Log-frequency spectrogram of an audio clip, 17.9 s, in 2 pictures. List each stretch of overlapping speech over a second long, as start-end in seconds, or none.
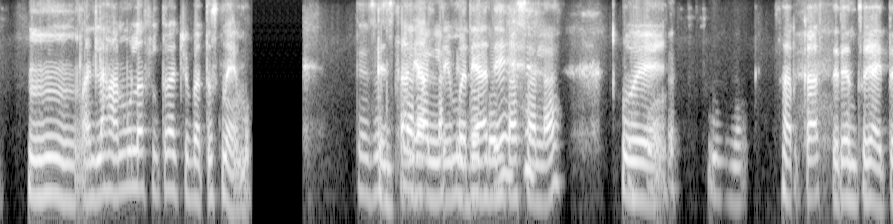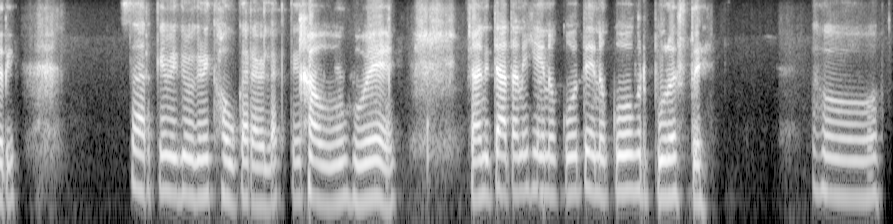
3.8-5.0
